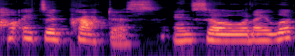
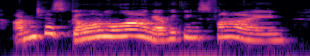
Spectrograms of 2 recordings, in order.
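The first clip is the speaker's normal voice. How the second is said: higher, louder, sing-song carefree mockery; playful mock cheer, higher and louder; mock breezy; 6 semitones higher, 7 dB louder than usual. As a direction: parody someone pretending all is fine. Mocking a carefree attitude.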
